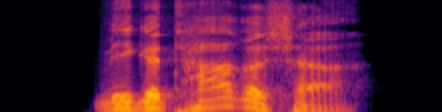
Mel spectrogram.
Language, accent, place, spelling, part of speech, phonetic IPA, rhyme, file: German, Germany, Berlin, vegetarischer, adjective, [veɡeˈtaːʁɪʃɐ], -aːʁɪʃɐ, De-vegetarischer.ogg
- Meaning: inflection of vegetarisch: 1. strong/mixed nominative masculine singular 2. strong genitive/dative feminine singular 3. strong genitive plural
